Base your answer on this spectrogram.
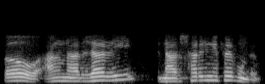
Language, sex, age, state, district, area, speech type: Bodo, male, 18-30, Assam, Chirang, rural, conversation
